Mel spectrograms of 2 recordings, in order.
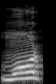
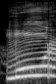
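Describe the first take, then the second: First: The vowel is plain without extra length. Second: The vowel is drawn out and pressed hard. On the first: The speaker calls it right. "मोर पढ़ रहे हैं" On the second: The speaker calls it wrong. "मोर नहीं पढ़ रहे हम"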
